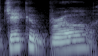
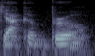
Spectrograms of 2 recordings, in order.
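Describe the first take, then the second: First: The name is pronounced in an English style. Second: The name is pronounced in a Danish style. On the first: The speaker calls it wrong. "I'm probably saying it wrong" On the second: The speaker calls it right. "I think it may be more like"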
